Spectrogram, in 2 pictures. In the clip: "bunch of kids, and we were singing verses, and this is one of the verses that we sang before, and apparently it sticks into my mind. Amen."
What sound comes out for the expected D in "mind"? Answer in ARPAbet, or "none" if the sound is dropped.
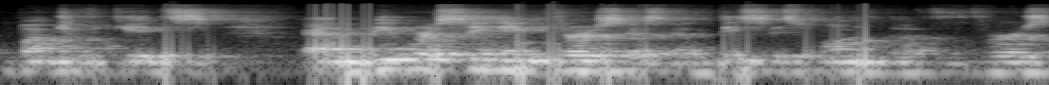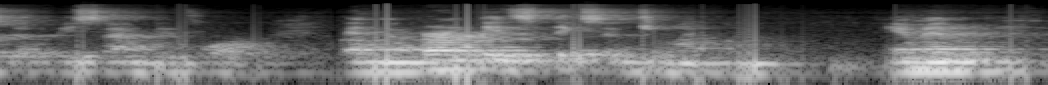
none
